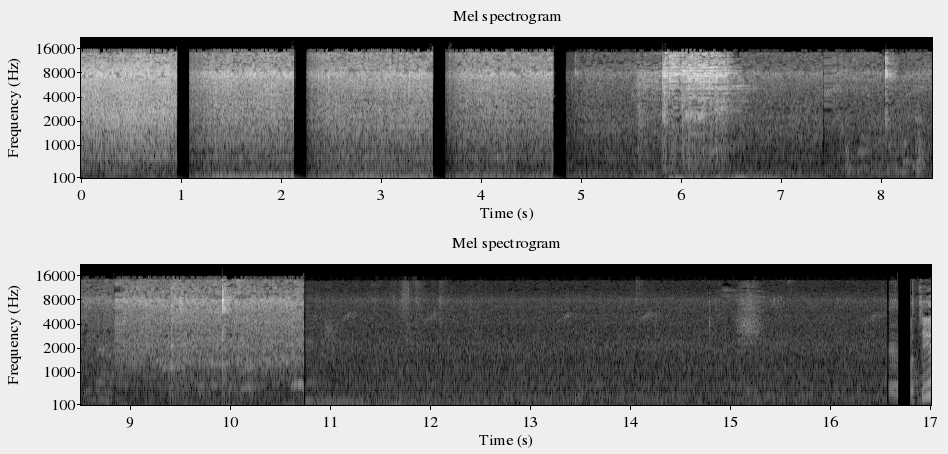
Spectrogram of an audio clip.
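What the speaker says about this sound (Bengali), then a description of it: "শাকটা ভাজা বসালাম" Greens (saag) fry in a pan in a home kitchen: loud, dense hissing sizzle in bursts broken by short gaps, then settling to a quieter steady crackle with faint clinks.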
